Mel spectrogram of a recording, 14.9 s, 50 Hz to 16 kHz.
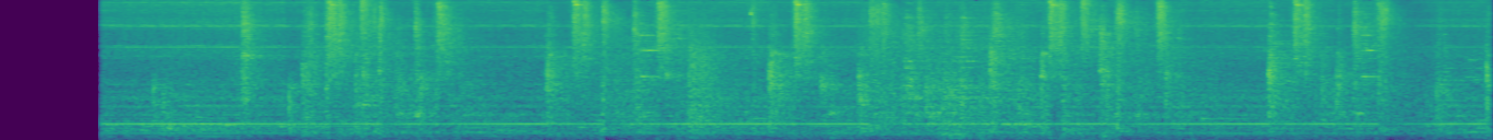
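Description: Schäfer & Flottmann SFS 374 wrap-around case packer running, starting about a second in: a steady machine hum with a constant tone, broken by frequent sharp clacks and knocks from its moving parts.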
